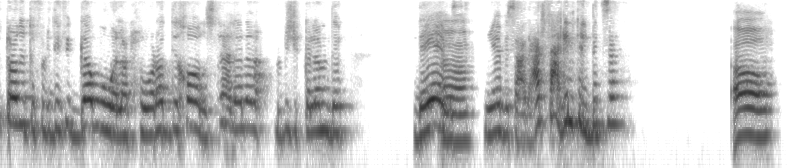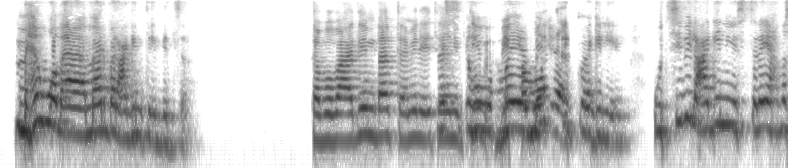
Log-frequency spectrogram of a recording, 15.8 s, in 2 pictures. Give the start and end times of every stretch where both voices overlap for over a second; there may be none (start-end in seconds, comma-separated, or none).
12.2-14.1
